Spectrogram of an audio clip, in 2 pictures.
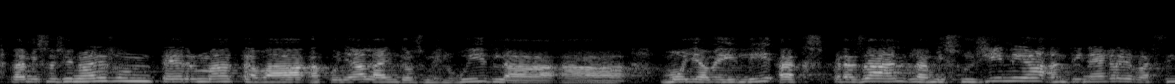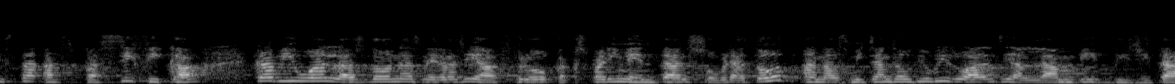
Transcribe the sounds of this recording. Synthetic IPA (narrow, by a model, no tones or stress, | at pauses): lamisuʒɛnjaezunt̪eɾmɐkəβaːkuʎalaɲd̪ozmilβwit̪la | moʎaβɛliʔəkspɾəzanlamisuʒɛneaant̪inɛɣɾaiβasist̪aʔːspəsifikakəβiwənlɐzdɔnɐznɛɣɾaziasfɾukəkspəɾiment̪ansoβɾət̪ot̪ənəlzmit͡ʃanzawðiuβizwalziəlːambik̪̚d̪iʒit̪a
